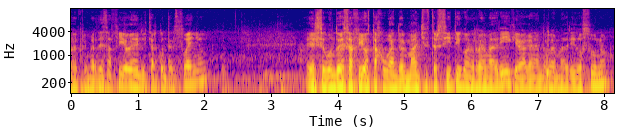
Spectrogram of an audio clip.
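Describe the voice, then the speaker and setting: There is audible room echo as a man speaks at a fairly quick pace in a fairly high, somewhat breathy voice with ordinary pitch variation. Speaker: panelist, pension specialist at development bank. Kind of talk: conference presentation. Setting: stage with audience. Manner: fast.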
